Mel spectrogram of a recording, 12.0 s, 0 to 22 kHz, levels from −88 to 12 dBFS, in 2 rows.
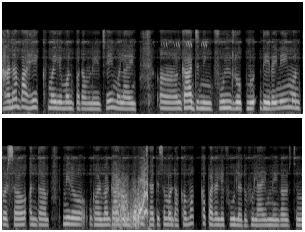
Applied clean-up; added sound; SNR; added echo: neural mask model RNNoise.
